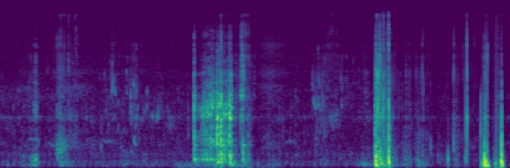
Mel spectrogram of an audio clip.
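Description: Shallow seawater splashing and sloshing in irregular bursts, the longest and loudest about two and a half seconds in, a sharp splash near five seconds, with small drips and clicks between.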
